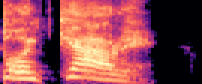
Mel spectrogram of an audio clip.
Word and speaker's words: Poincaré: I'm sure I'm not saying this right, but Raymond Poincaré. – I'm going to need you to pronounce that correctly. So I Raymond Poincaré.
